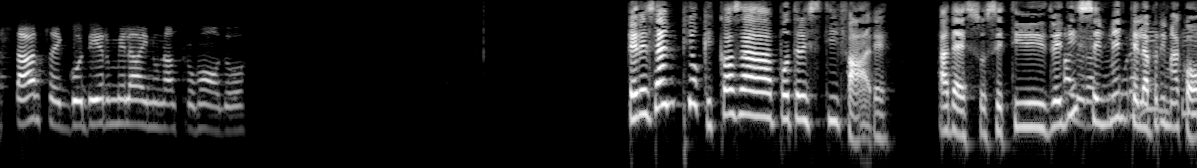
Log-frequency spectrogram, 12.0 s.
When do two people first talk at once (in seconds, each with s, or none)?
10.6 s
